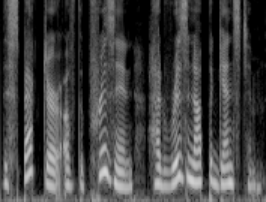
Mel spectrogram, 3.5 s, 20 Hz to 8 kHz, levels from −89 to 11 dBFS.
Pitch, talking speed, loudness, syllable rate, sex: 215 Hz, 170 wpm, -18 LUFS, 4.4 syllables/s, female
